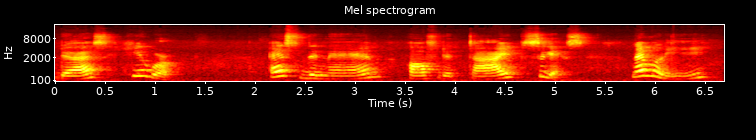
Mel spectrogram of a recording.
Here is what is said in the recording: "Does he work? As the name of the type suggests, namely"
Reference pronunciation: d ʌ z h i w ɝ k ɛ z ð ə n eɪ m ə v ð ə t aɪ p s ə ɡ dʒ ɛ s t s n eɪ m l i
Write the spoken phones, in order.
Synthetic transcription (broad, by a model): d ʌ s h i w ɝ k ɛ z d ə n eɪ m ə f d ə t aɪ p s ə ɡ ɛ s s n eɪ m l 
